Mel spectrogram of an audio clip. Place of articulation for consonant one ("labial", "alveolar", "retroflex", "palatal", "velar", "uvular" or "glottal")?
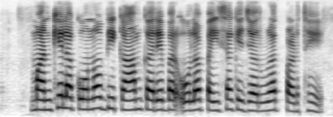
labial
